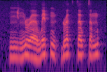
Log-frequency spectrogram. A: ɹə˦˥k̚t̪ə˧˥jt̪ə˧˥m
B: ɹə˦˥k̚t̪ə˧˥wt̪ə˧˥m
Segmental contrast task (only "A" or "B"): B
